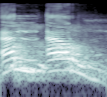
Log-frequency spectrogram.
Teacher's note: فنعطي الراء حقها من التفخيم والبينية والضاد حقها من التفخيم والرخاوة والاستطالة والاستعلاء والإطباق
